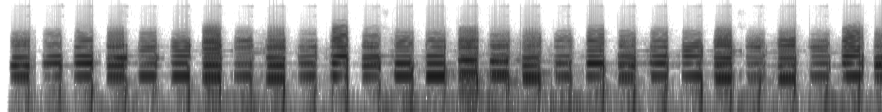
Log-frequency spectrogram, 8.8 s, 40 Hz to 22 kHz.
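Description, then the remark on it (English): A music recording drenched in reverb, delay and Phase 90 effects, with rapid, evenly pulsing tones whose repeats trail forward like a delay echo. The sound is loud, steady and continuous, and no one speaks. “The other thing we did is, the echoes that you're hearing there are kind of like going forward.”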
